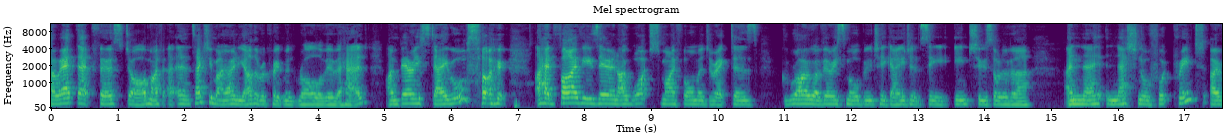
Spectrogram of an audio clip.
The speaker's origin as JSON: {"language": "English", "town": "Sale", "region": "Victoria", "country": "Australia", "tie": "born or raised there", "said": "I grew up in Gippsland. So I'm a country girl, originally from Sale."}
